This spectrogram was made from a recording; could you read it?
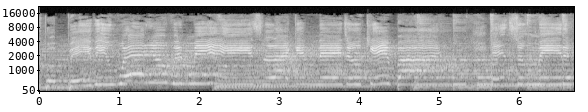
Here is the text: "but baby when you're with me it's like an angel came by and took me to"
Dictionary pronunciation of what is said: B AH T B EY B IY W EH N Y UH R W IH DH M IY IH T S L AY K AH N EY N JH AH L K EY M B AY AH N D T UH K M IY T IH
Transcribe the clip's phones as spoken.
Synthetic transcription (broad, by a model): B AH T B EY B IY W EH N Y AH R W IH DH M IY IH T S L AY K AH N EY JH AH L K EY M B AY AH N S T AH M IY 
